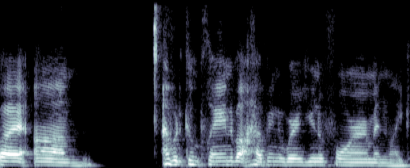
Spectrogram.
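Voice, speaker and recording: On a very clean recording with a silent background, a woman with an American accent talks at a moderate pace, her fairly low pitch showing ordinary variation. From Charlotte, North Carolina. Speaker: college student. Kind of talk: casual interview chat.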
